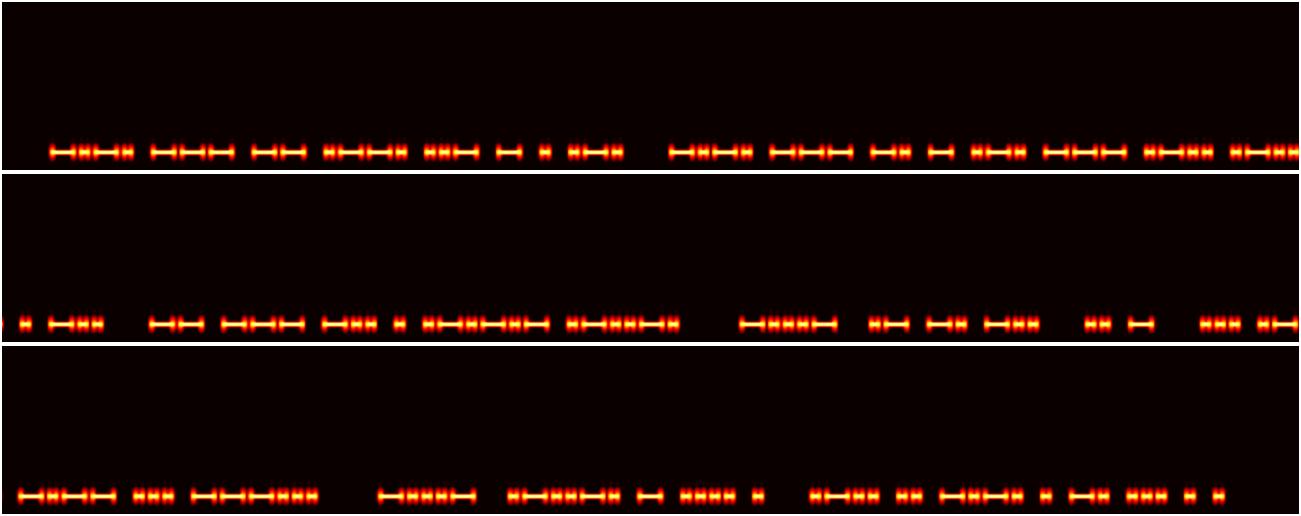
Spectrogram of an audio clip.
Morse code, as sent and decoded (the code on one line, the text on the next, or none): -.-. --- -- .--. ..- - . .-. / -.-. --- -. - .-. --- .-.. .-.. -.. / -- --- -.. .-.-.- .-..-. / -...- / .- -. -.. / .. - / ... .- -.-- ... ---... / -...- / .-..-. - .... / .-.. .. -.-. -. ... .
COMPUTER CONTROLLED MODE." <BT> AND IT SAYS: <BT> "THE LICENSEE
